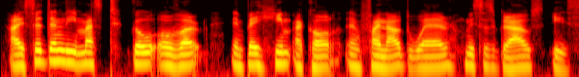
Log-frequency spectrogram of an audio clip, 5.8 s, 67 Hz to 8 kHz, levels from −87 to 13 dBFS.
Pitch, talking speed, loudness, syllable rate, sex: 135 Hz, 175 wpm, -19 LUFS, 4.3 syllables/s, male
